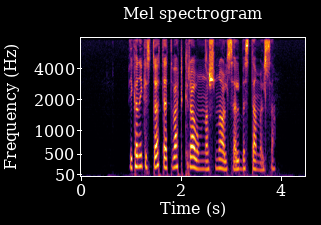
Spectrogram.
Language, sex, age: Norwegian, female, 34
